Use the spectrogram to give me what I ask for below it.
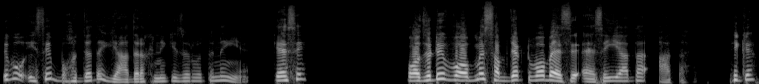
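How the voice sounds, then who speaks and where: Male grammar teacher, fairly high pitch, patient dictation, frequent check-ins, dry studio sound. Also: sing-song, darkish tone, no room sound. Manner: slowly dictates example sentences word by word; checks in often with the class. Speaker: English teacher. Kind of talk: online grammar lesson.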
